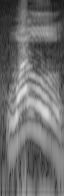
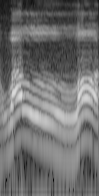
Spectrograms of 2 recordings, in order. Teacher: Wallahu, wa nipis, Allah baca tebal, dua harakat. Wal, daripada sebut wa, terus berpindah ke makhraj lam. Wal, ingat, pergi ke hujung lidah, suara pergi ke hujung lidah. Wallah, tanpa muncung bibir.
